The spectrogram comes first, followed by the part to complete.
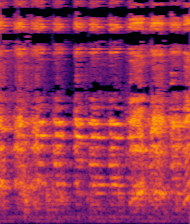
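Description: Clown animatronic playing its soundtrack: music with a warped, synthetic-sounding singing voice.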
